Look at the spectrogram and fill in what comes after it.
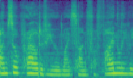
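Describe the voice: Using a put-on character voice, a woman speaks husky and fairly high at a moderate pace with fairly even intonation.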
